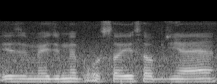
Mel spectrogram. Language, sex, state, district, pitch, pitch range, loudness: Hindi, male, Uttar Pradesh, Shamli, 130 Hz, 130-135 Hz, -15 LUFS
